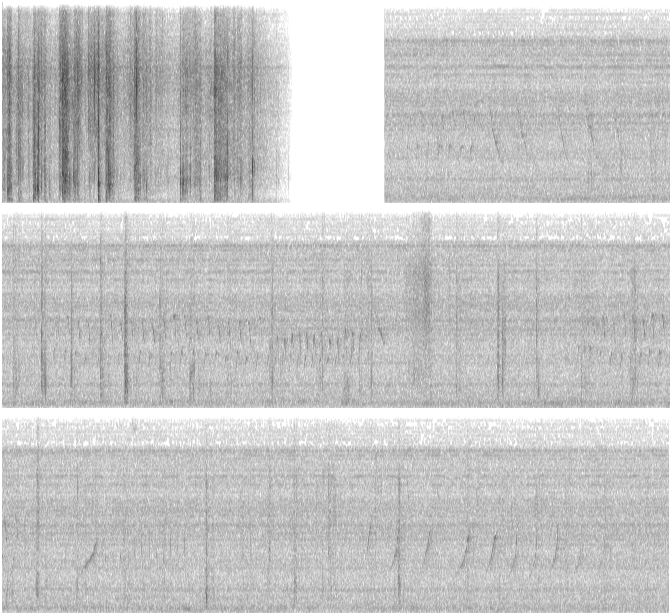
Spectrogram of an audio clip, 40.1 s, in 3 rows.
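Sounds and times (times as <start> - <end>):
low outdoor background noise: 7.7 - 40.0
steady low rumble: 7.7 - 40.0
birds chirping: 8.0 - 12.6, 13.6 - 21.3, 24.6 - 27.6, 28.2 - 30.6, 33.8 - 39.0.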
